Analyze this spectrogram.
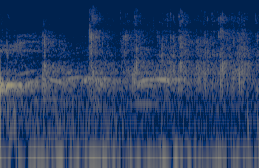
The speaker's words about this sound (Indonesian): Oh kalau mau tepuk tangan jangan separuh-separuh sudah.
